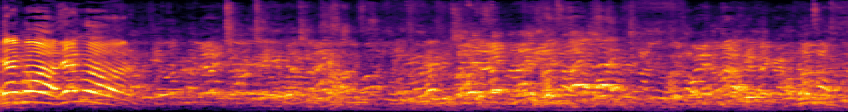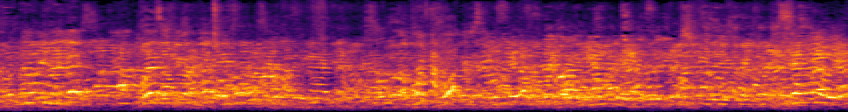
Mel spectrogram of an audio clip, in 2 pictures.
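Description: A crowd of men talk and shout over each other nearby.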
